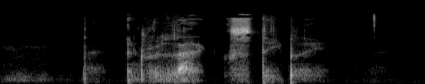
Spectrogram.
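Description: Whispered speech only: a few soft, hushed phrases with short pauses between them.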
